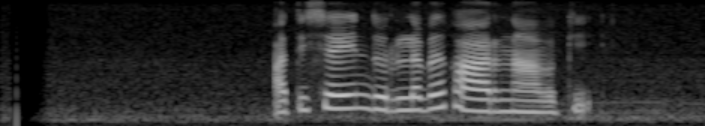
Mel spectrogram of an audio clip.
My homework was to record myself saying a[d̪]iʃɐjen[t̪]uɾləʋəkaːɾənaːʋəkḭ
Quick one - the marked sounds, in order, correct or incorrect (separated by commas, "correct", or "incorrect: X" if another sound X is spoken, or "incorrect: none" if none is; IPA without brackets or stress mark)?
incorrect: t̪, incorrect: d̪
